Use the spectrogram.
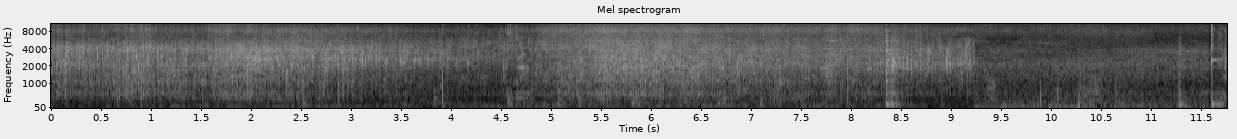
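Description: Whole spices fry in hot oil for a tempering in a pot of dal with goat-leg curry and pumpkin shoots. A loud, continuous hissing sizzle with crackles and stirring knocks runs throughout, easing slightly near the end.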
